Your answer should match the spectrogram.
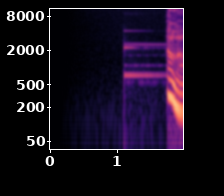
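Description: A single bell-like chime struck about a second in after silence, its several tones ringing and fading before a voice begins.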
